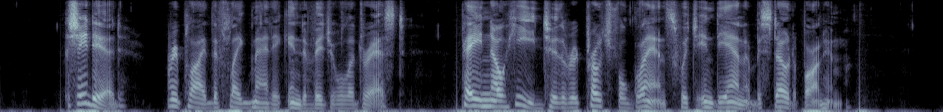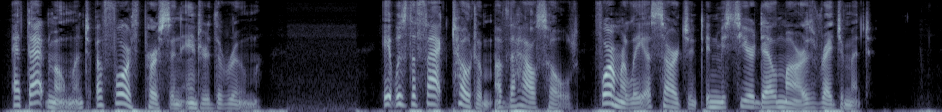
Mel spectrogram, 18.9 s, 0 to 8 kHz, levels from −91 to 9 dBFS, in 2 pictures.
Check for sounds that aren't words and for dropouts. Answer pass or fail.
pass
